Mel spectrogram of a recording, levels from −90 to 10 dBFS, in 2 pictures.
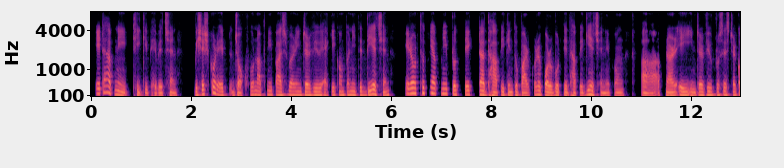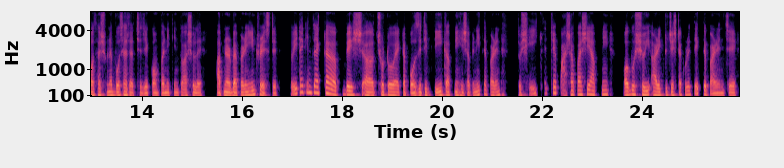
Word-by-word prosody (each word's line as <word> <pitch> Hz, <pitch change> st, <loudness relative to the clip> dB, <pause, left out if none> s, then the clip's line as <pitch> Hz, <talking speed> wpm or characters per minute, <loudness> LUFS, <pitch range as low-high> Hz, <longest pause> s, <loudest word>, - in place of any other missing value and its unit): এটা 175 Hz, +5 st, -1 dB
আপনি 150 Hz, -7 st, -1 dB, 0.3 s
ঠিকই 110 Hz, -2 st, -3 dB
ভেবেছেন। 105 Hz, +2 st, -2 dB, 0.4 s
বিশেষ 155 Hz, +6 st, +2 dB
করে 195 Hz, -10 st, +3 dB, 0.3 s
যখন 110 Hz, +6 st, -1 dB
আপনি 130 Hz, +2 st, -6 dB
৫ 125 Hz, -2 st, +2 dB
বার 135 Hz, -1 st, +2 dB
ইন্টারভিউ 125 Hz, 0 st, +3 dB, 0.2 s
একই 130 Hz, +4 st, -3 dB
কোম্পানিতে 130 Hz, 0 st, 0 dB
দিয়েছেন 135 Hz, -5 st, +3 dB, 0.4 s
এর 175 Hz, -, +3 dB
অর্থ 185 Hz, 0 st, -1 dB
কি 195 Hz, -, -10 dB
আপনি 175 Hz, -1 st, -4 dB, 0.2 s
প্রত্যেকটা 145 Hz, -1 st, +1 dB, 0.2 s
ধাপই 115 Hz, +1 st, +1 dB
কিন্তু 115 Hz, 0 st, +1 dB
পার 105 Hz, -1 st, +2 dB
করে 140 Hz, +2 st, +1 dB
পরবর্তী 115 Hz, 0 st, +3 dB
ধাপে 105 Hz, -1 st, -1 dB
গিয়েছেন 130 Hz, -7 st, +1 dB
এবং 110 Hz, +1 st, -4 dB, 0.5 s
আ -, -, +4 dB, 0.3 s
আপনার 110 Hz, -1 st, +1 dB, 0.2 s
এই 120 Hz, -, +5 dB
ইন্টারভিউ 120 Hz, +3 st, +1 dB
প্রসেস 125 Hz, 0 st, -1 dB
টার 125 Hz, -, -1 dB
কথা 120 Hz, +1 st, +1 dB
শুনে 120 Hz, 0 st, +1 dB
বোঝা 120 Hz, +2 st, +3 dB
যাচ্ছে 110 Hz, 0 st, -2 dB
যে, 105 Hz, -, +3 dB
কোম্পানি 105 Hz, 0 st, +1 dB
কিন্তু 110 Hz, -1 st, -3 dB
আসলে 110 Hz, -1 st, 0 dB, 0.4 s
আপনার 115 Hz, +1 st, +4 dB
ব্যাপারে 115 Hz, +1 st, +4 dB
ইন্টারেস্টেড। 120 Hz, -8 st, -1 dB, 0.2 s
তো -, -, -15 dB
এটা 220 Hz, +5 st, -1 dB
কিন্তু 220 Hz, -1 st, +1 dB
একটা 195 Hz, -2 st, +3 dB, 0.4 s
বেশ 135 Hz, -3 st, +5 dB, 0.2 s
আ -, -, +5 dB, 0.2 s
ছোট 125 Hz, 0 st, 0 dB, 0.2 s
একটা 115 Hz, +1 st, -1 dB
পজিটিভ 110 Hz, +3 st, +1 dB
দিক 120 Hz, +3 st, +4 dB
আপনি 120 Hz, 0 st, -5 dB
হিসাবে 110 Hz, 0 st, -2 dB
নিতে 145 Hz, +3 st, -2 dB
পারেন। 120 Hz, +1 st, 0 dB, 0.4 s
তো -, -, -4 dB
সেই 130 Hz, -, -5 dB
ক্ষেত্রে 180 Hz, +2 st, -7 dB, 0.2 s
পাশাপাশি 145 Hz, +1 st, -1 dB
আপনি 135 Hz, +4 st, -5 dB, 0.4 s
অবশ্যই 140 Hz, -1 st, +2 dB
আরেকটু 120 Hz, 0 st, +2 dB
চেষ্টা 125 Hz, +1 st, -1 dB
করে 135 Hz, +2 st, -1 dB
দেখতে -, -, +1 dB
পারেন 95 Hz, +2 st, +1 dB
যে 110 Hz, -, +1 dB
125 Hz, 160 wpm, -22 LUFS, 110-140 Hz, 0.5 s, এই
